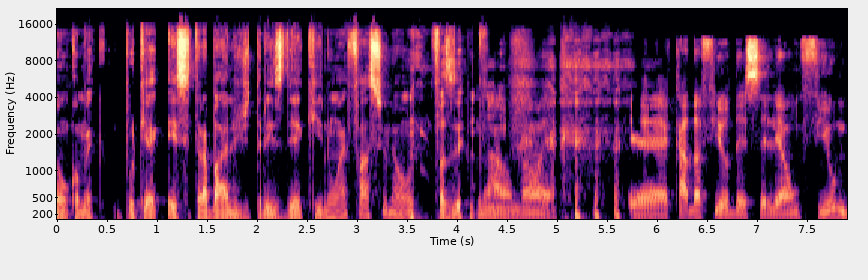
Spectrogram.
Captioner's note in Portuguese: risadas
